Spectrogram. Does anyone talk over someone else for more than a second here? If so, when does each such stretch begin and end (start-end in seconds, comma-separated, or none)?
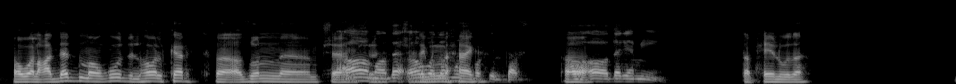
3.5-4.8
